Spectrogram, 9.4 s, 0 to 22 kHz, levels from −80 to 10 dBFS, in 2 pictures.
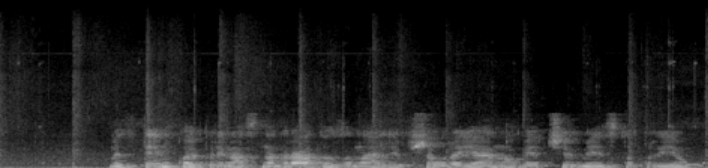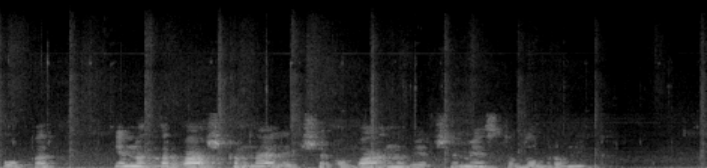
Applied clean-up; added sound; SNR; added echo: none; Waves, surf; 16 dB; none.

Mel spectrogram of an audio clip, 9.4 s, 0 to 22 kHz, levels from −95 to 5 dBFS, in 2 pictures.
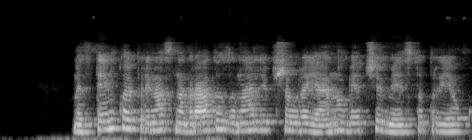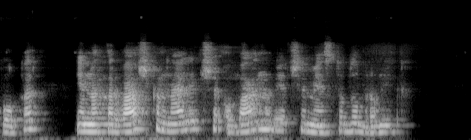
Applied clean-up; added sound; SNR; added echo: neural mask model Resemble Enhance denoiser.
